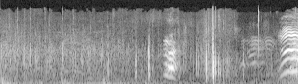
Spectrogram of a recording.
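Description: Quiet cricket-ground ambience: a low, even background murmur. A brief distant call comes about two and a half seconds in, and a single sharp click a little after three seconds.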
